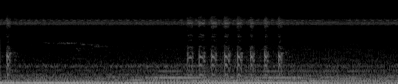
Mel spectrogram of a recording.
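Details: Playback of a rail call used for trapping, possibly white-throated or brown-throated rail: a quick burst of about eight harsh, clicking notes in under a second, over steady electronic hiss and low hum.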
